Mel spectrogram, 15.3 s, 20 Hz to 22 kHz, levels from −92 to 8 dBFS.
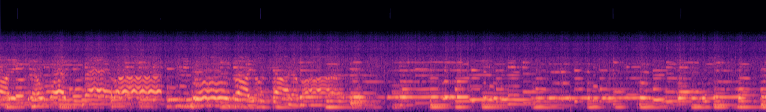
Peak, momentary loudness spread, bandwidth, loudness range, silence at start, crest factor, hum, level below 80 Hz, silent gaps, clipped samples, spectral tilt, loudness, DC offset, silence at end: -4 dBFS; 8 LU; 5.8 kHz; 5 LU; 0 s; 14 dB; none; -72 dBFS; none; under 0.1%; -8.5 dB/octave; -18 LUFS; under 0.1%; 0 s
